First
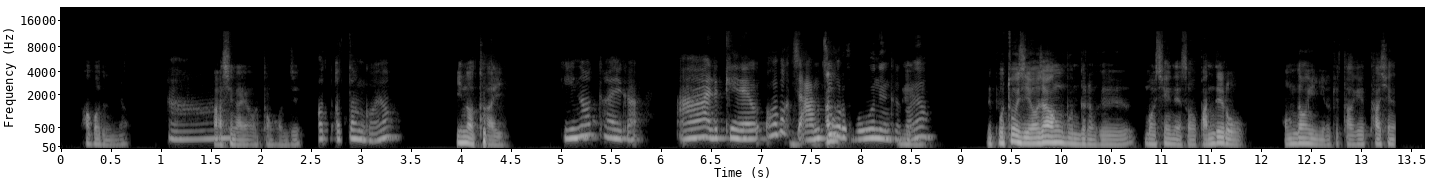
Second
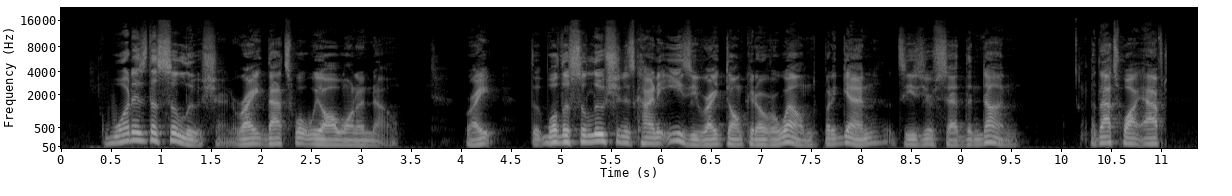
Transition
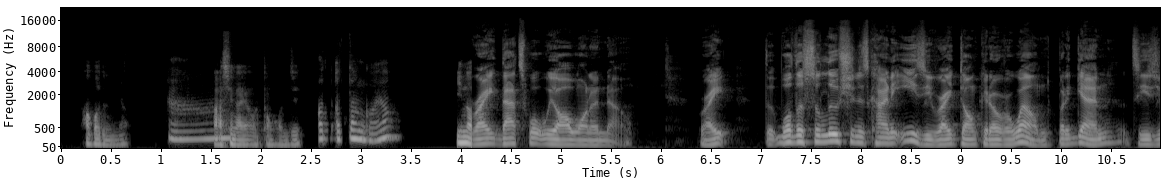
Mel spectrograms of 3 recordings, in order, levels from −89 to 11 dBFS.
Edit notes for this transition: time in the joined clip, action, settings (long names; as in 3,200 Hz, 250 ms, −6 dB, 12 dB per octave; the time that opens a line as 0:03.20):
first
0:04.10: continue with second from 0:01.76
